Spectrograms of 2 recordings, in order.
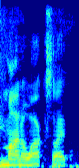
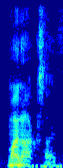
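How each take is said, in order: First: Two separate o vowels, mono then oxide. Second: The vowels merge into one, monoxide. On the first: The speaker calls it wrong. "You don't say" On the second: The speaker calls it right. "you drop the vowel on the end"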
